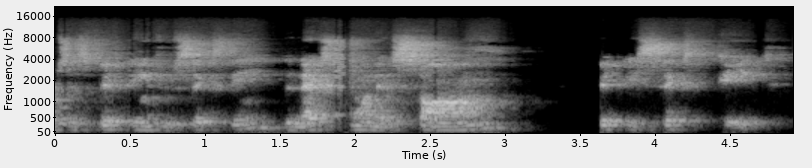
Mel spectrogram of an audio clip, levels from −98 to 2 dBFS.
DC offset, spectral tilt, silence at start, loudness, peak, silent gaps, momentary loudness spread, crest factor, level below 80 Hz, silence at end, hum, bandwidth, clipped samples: under 0.1%; 0 dB/octave; 0 s; -22 LUFS; -6 dBFS; 3.51-3.60 s; 14 LU; 18 dB; -72 dBFS; 0 s; none; 15.5 kHz; under 0.1%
